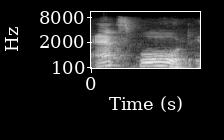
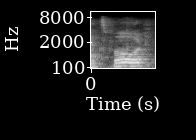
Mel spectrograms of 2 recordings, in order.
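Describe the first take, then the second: First: एक्सपोर्ट slowly with a long "पो"; drawn-out demonstration. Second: Said in the usual way. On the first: Shown as a demonstration. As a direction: stretch the o in एक्सपोर्ट. Slow demo, then normal repeat.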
